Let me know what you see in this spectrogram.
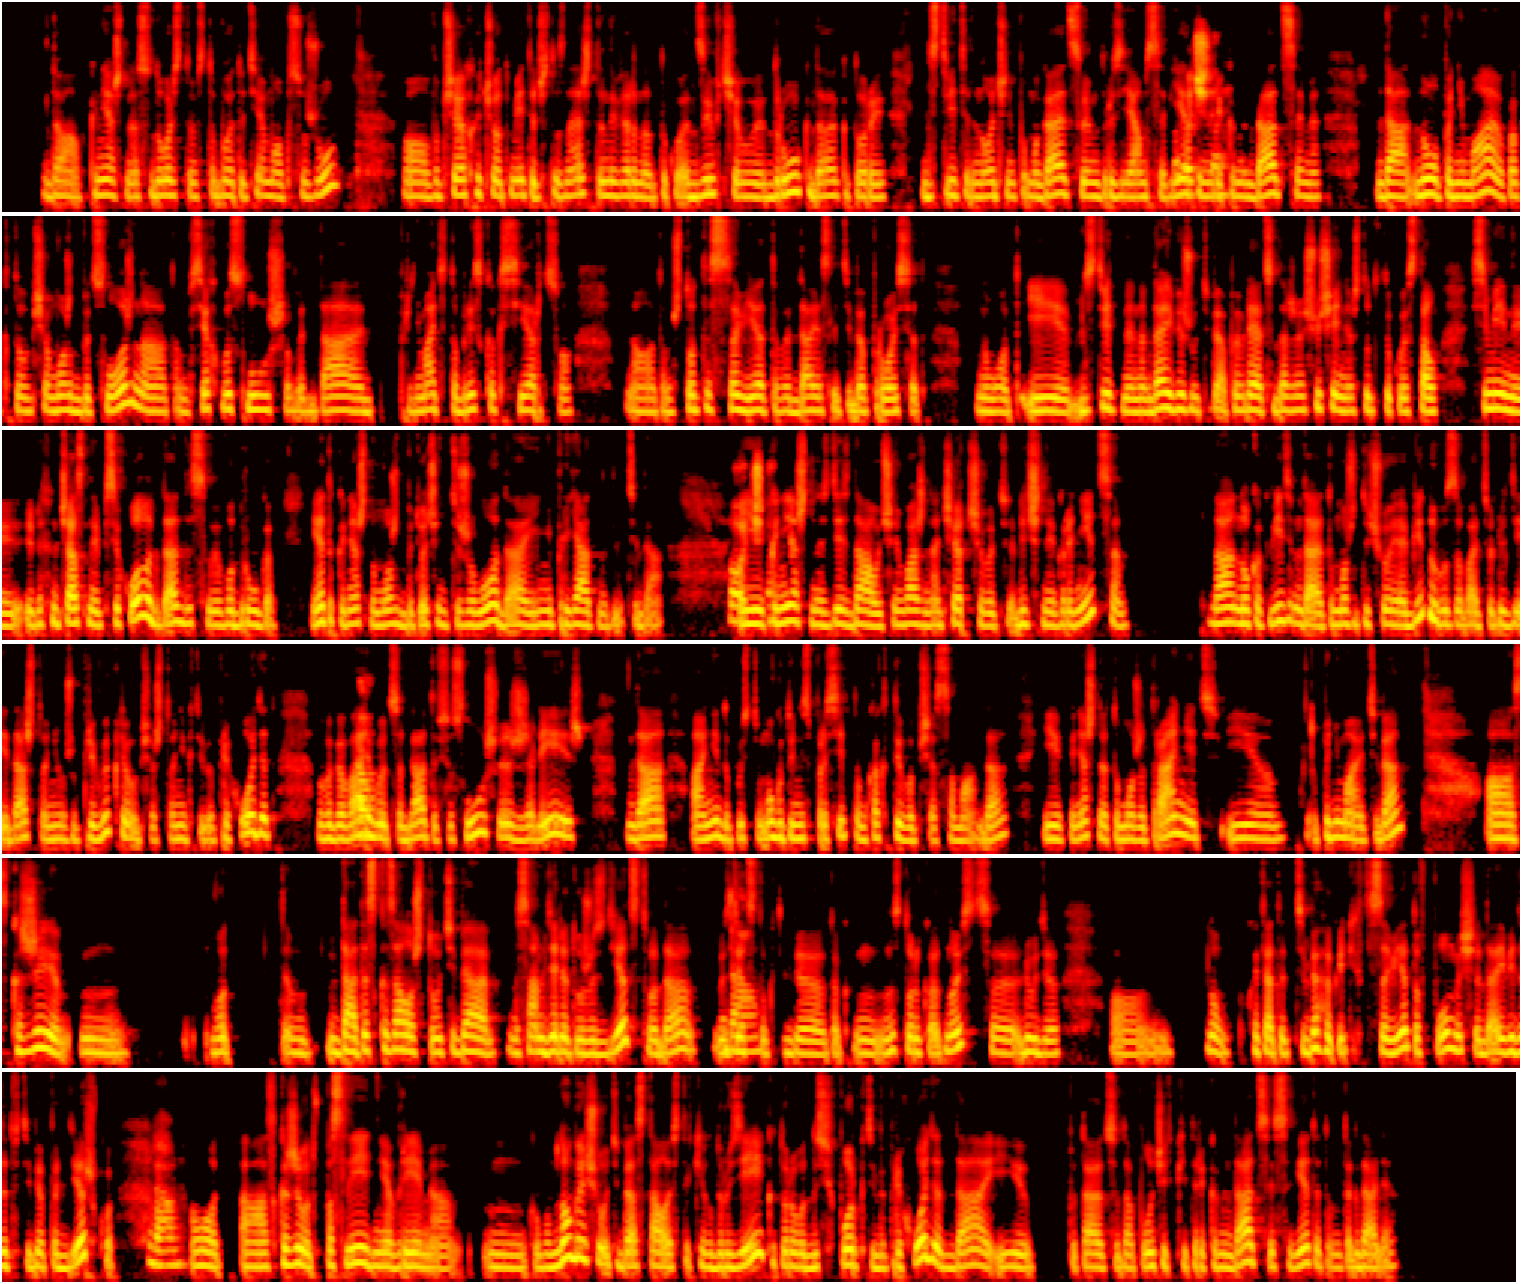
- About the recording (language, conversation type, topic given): Russian, advice, Как обсудить с партнёром границы и ожидания без ссоры?
- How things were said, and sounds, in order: chuckle; laughing while speaking: "тебя"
